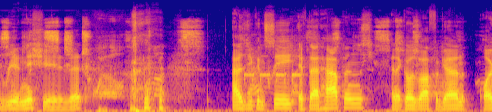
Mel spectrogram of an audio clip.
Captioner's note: laughs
